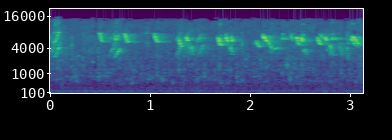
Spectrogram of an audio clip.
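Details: Saffron finch sings high, sharp chips and short trilled phrases in quick bursts, with a faint low hum underneath; played to stimulate and excite a canary.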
